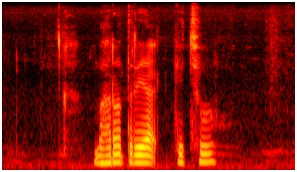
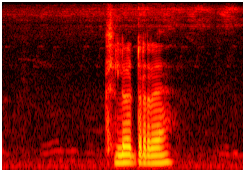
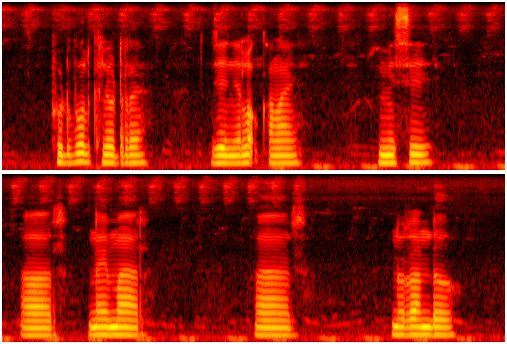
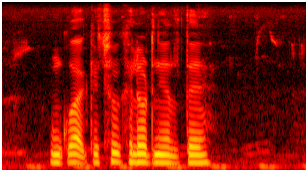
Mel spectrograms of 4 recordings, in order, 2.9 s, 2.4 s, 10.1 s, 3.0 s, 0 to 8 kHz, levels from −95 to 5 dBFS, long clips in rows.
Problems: none marked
